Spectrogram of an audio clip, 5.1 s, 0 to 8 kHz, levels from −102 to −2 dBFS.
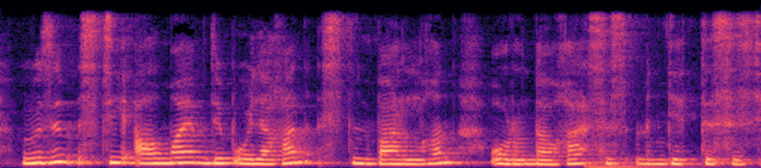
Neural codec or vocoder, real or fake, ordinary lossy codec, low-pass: none; real; none; 7.2 kHz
